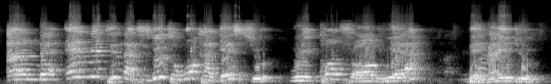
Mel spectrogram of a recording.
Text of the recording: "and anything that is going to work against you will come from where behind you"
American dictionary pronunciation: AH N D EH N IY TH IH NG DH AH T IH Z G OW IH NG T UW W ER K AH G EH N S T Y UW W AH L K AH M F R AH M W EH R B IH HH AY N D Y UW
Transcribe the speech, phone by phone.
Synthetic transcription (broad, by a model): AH N D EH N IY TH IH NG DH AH T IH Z G OW IH NG T UW W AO K AH G EH N S T Y UW W AH L K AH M F R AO M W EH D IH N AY D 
